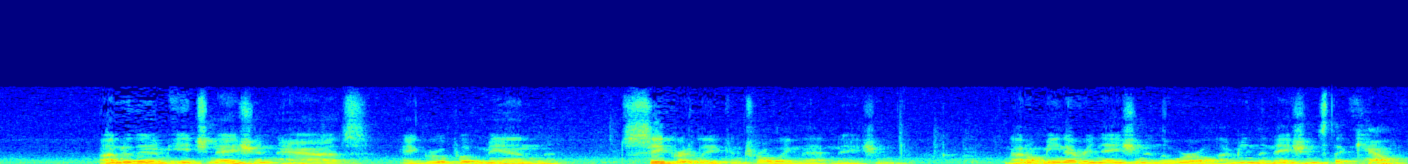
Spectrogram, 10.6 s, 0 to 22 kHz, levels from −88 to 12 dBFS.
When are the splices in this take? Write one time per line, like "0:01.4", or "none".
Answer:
0:07.2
